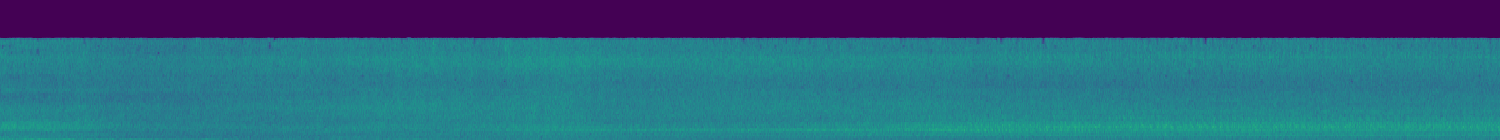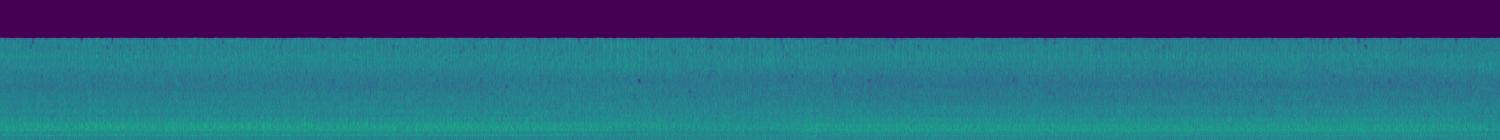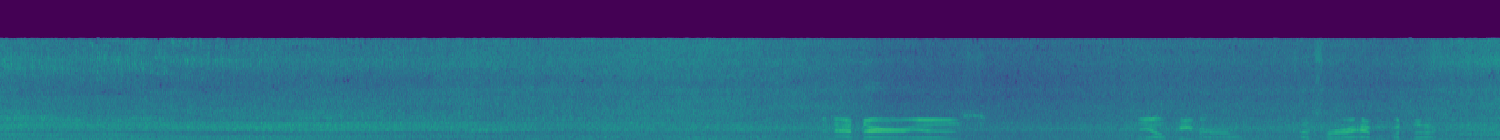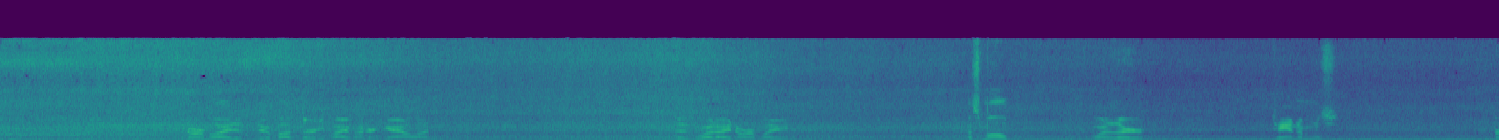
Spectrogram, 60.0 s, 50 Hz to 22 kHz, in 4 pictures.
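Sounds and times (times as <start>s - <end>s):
farm machinery droning: 0.0s - 59.9s.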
